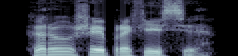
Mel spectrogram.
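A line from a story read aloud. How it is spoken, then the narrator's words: Sigh. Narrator (Russian): вздохнул пан Бонди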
